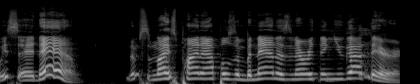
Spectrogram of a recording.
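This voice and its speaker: A man's raised, projected voice, bright and sharp in tone, at a very fast pace. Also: very clean recording, silent background. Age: 30s. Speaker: podcast host. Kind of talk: casual chat.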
